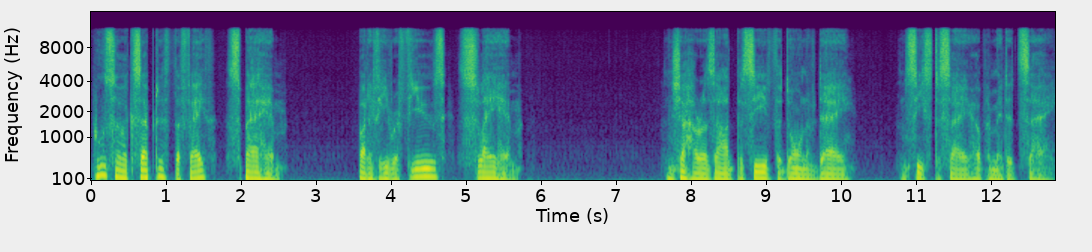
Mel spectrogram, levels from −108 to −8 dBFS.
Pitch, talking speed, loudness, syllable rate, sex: 90 Hz, 115 wpm, -21 LUFS, 4.3 syllables/s, male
